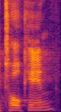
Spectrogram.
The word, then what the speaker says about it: Tolkien: but it is but it's properly Tolkien cocaine is the correct pronunciation and it was something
